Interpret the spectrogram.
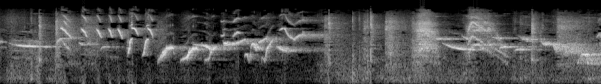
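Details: White-rumped shama delivering fast repeated whistled notes in rising and falling series, followed by buzzy sweeping phrases and a loud downward slur.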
